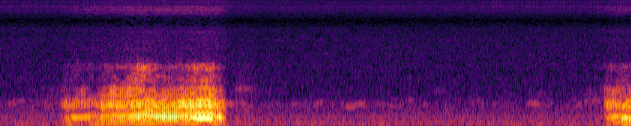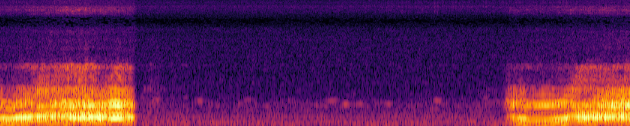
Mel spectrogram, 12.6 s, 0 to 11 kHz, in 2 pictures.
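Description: Loud rattling snores on each breath in, about 11 a minute, with quiet pauses between; habitual snoring during sleep.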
